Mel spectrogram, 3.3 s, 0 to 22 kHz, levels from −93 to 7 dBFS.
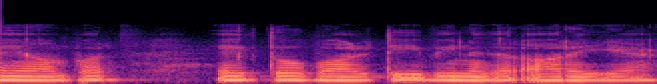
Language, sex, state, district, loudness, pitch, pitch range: Hindi, male, Uttar Pradesh, Shamli, -16 LUFS, 130 Hz, 125-135 Hz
